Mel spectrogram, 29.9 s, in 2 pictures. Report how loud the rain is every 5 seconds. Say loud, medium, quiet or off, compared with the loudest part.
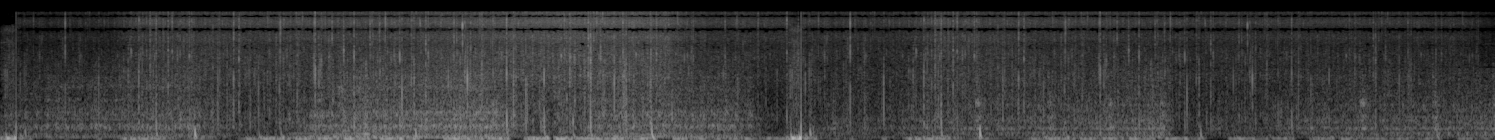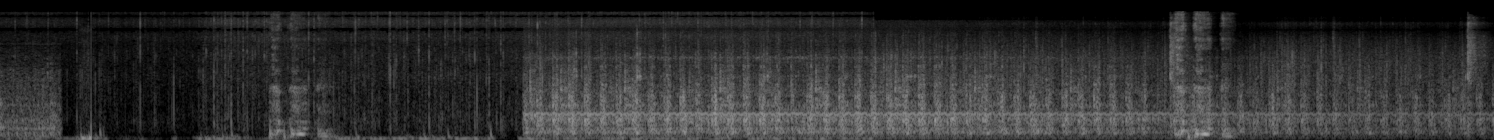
loud, loud, medium, quiet, medium, medium.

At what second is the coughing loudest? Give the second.
27 s.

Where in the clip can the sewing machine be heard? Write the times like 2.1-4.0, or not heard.
0.0-15.6, 20.1-29.8.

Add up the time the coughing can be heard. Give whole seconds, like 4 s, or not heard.
2 s.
